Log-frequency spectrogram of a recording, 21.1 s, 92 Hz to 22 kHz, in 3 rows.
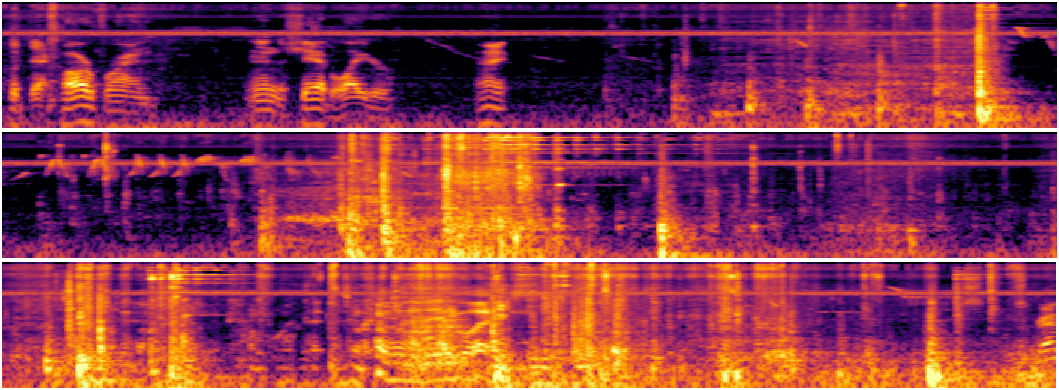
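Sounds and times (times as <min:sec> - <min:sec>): insect chirring: 0:00.0 - 0:21.0
scraping rolling rumble: 0:04.5 - 0:21.0
metal knocks: 0:09.3 - 0:12.5, 0:14.3 - 0:21.0.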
